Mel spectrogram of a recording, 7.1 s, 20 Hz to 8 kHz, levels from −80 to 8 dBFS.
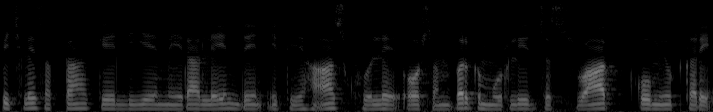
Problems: background sounds at intervals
